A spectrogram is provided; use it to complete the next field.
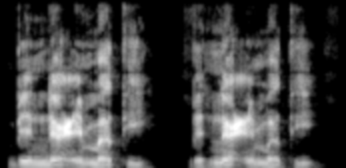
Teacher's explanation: عین جو ہے یہ حلق سے ادا ہوتی ہے، حروف حلقی میں سے ہے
